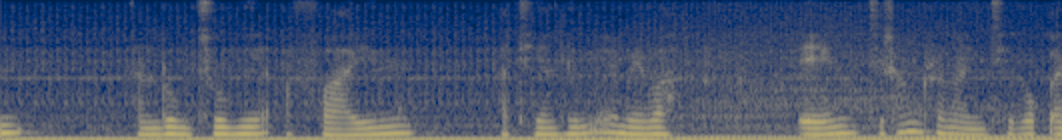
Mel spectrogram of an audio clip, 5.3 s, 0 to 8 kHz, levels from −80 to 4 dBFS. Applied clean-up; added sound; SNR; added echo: none; Motor vehicle (road); 1 dB; none.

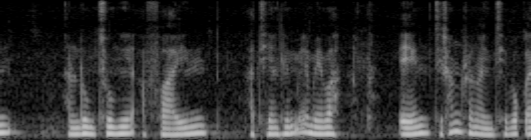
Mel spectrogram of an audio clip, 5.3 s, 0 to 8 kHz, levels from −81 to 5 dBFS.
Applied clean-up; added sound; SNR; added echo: none; none; none; none.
